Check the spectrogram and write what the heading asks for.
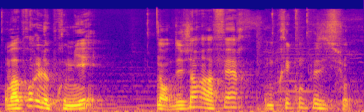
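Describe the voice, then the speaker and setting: A man hosting a casual software tutorial, relaxed and a little rambling as he explains each step. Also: mid-range voice, a little fast, music in the background. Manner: relaxed, chatty, slightly rambling. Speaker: video tutorial host.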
